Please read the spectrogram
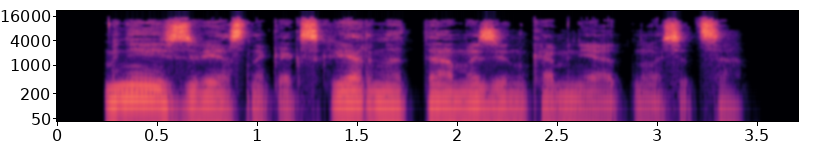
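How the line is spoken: Sad quiet remark. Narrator (Russian): печально проронил

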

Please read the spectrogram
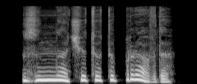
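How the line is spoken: Heavy sigh. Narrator (Russian): тяжело выдохнула Луиза

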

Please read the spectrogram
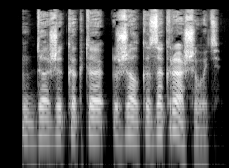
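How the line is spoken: Hesitant, after a cough. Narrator (Russian): кашлянув, сказала Надя неуверенно

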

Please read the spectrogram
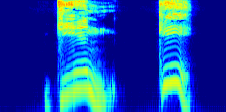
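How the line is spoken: Exclaimed while running. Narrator (Spanish): exclamó Frodo, corriendo al otro lado del árbol

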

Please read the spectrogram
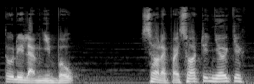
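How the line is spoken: Furious, loud. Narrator (Vietnamese): tức giận đến mặt đỏ tía tai, trần trừng mà lớn tiếng

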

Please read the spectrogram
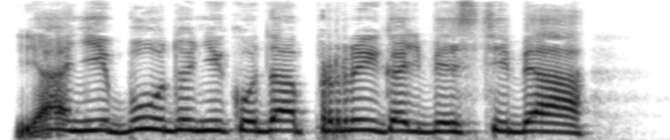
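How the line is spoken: Shrieking. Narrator (Russian): завизжала Мэй

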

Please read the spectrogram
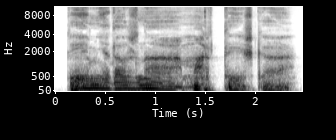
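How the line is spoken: Hissed into ear. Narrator (Russian): прошипел он ей в ухо

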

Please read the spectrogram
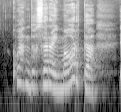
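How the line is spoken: Passionate exclamation. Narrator (Italian): esclamò Sinclair appassionatamente

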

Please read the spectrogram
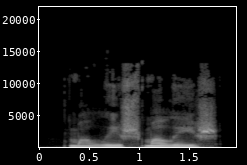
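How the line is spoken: Anxious, drawn-out call. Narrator (Russian): тревожно протянул он

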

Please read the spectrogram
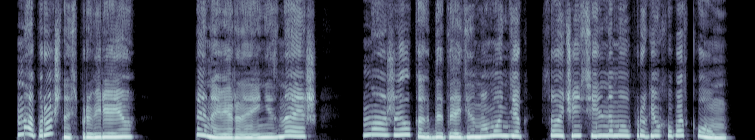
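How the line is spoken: Nasal voice. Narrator (Russian): прогнусавил Жмунь

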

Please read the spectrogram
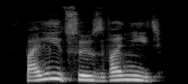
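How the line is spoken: Bark. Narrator (Russian): рявкнула я

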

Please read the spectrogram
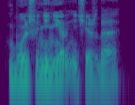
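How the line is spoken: Condescending snort. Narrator (Russian): снисходительно хмыкнул он

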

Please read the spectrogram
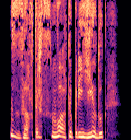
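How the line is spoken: Hissing. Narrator (Russian): шипела

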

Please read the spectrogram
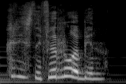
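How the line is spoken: Whispered shout. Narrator (Russian): крикнул шепотом

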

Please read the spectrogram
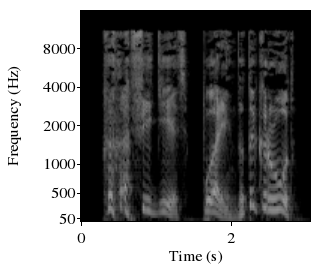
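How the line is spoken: Laughing. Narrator (Russian): хохотал солдат

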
